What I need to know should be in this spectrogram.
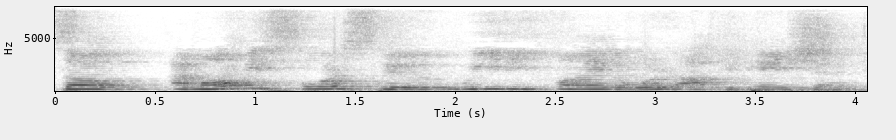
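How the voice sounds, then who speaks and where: A man with a Vietnamese accent at a fairly slow pace, high-pitched with ordinary pitch variation, amid noticeable background noise and audible room echo. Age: 50s. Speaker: public speaker. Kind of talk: speech.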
